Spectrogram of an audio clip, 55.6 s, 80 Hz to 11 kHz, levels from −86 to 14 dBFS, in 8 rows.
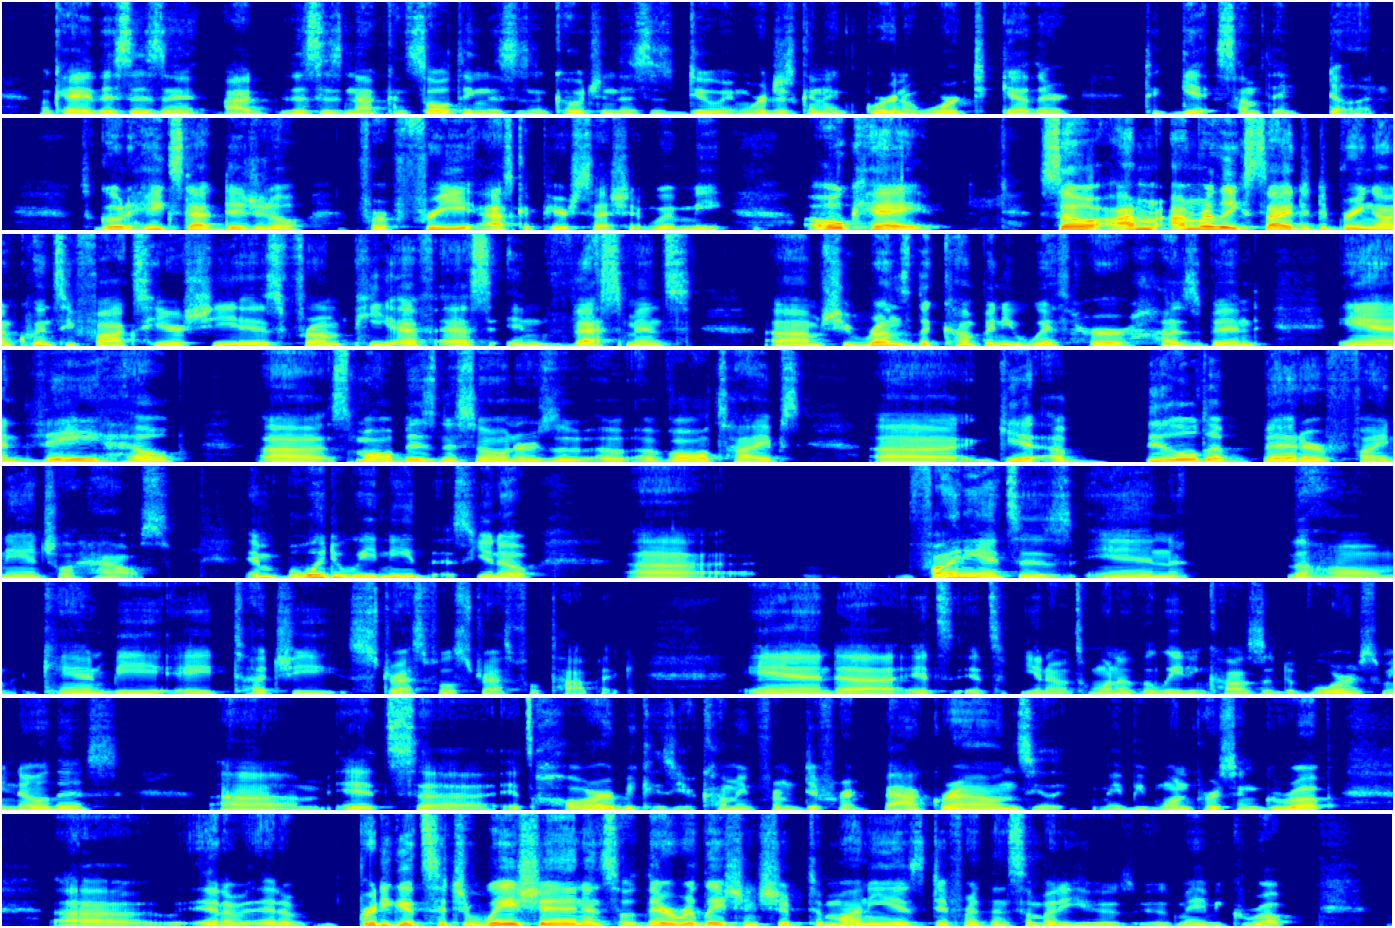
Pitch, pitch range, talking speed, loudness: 110 Hz, 95-130 Hz, 175 wpm, -22 LUFS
